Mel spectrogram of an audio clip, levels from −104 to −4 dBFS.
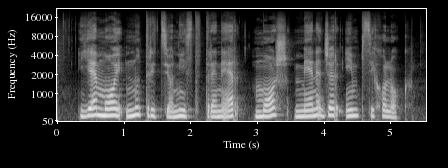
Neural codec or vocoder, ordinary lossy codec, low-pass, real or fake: vocoder, 44.1 kHz, 128 mel bands, Pupu-Vocoder; none; 19.8 kHz; fake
